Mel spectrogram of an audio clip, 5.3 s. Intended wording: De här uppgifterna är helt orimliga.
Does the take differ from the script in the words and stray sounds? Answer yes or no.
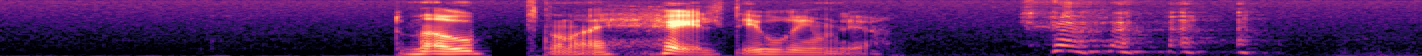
yes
